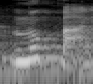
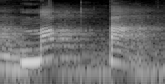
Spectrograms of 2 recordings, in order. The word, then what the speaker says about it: mukbang: I've had worse um so it's not Mook bung its mapa muck mop bah I got it muck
